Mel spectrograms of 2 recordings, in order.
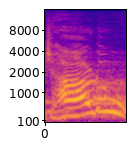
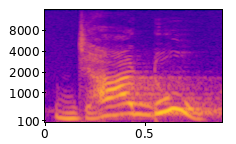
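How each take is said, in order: First: The middle consonant is a retroflex flap. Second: The middle consonant is a retroflex stop. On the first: The speaker calls it right. "हमारा उच्चारण है झाड़ू" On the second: The speaker calls it wrong. "झाड़ू नहीं"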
